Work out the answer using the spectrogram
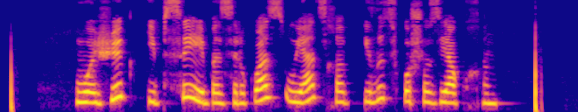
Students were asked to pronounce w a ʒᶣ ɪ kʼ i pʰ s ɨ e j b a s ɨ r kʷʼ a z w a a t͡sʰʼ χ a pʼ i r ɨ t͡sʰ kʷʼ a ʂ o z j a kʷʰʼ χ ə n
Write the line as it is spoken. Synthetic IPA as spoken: w a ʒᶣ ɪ kʼ i pʰ s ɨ e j b a z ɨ r kʷʼ a z w i a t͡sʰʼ χ a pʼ i l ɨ t͡sʰ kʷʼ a ʂ o z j a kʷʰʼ χ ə n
